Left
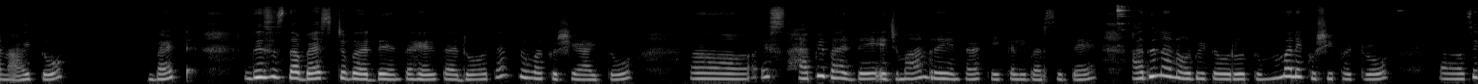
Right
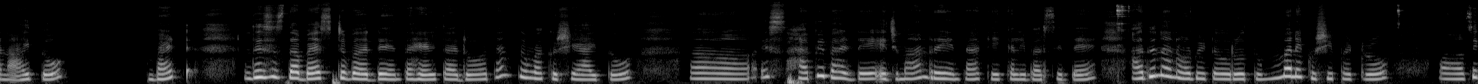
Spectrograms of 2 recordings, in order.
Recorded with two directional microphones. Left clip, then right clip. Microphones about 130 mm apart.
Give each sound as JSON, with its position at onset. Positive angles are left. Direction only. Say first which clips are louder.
{"t": 0.0, "sound": "speech", "louder": "right 7 dB", "side_deg": -40}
